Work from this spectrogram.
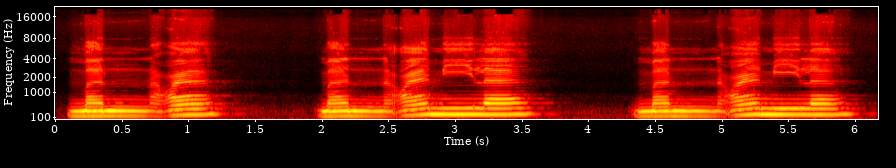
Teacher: nun sukun bertemu dengan Ain maka dibaca jelas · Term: zhar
